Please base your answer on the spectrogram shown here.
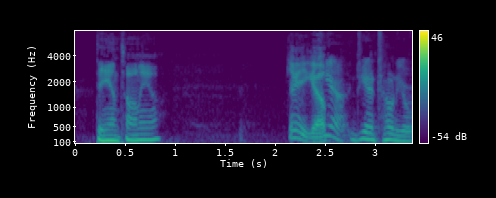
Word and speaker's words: D'Antonio: Yeah, D'Antonio would be... What did I say? D'Antonio? Dan Antonio, which is what sometimes the telemarketers say that, and I just hang up on them.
